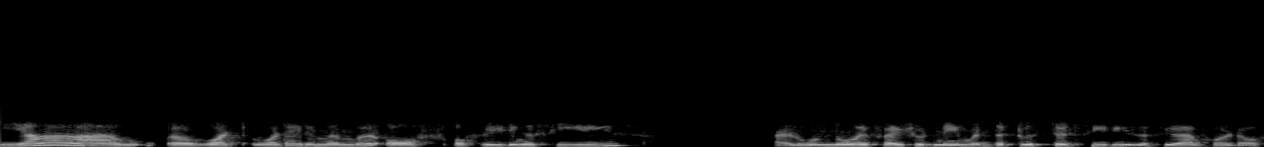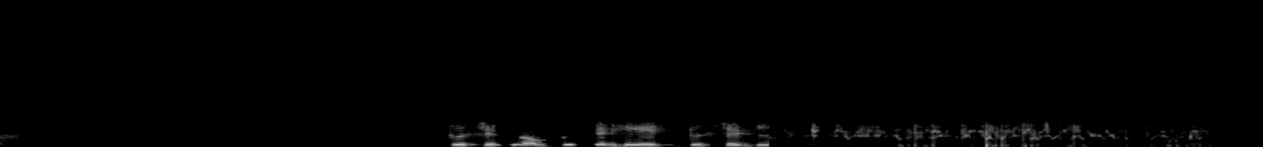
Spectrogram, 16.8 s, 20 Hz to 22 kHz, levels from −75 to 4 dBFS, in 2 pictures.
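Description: From 13.54 s to 16.50 s the speech gives way to garbled noise and warble that barely follows it, replacing the narrowband 200 Hz to 3.6 kHz mobile sound heard earlier. This is a codec payload misread. The AMR frames were packed octet-aligned but unpacked as bandwidth-efficient, so every field sits at the wrong bit offset. The decoder builds valid-looking frames from misplaced parameters, and the result holds until 16.50 s, shortly before the clip ends.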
